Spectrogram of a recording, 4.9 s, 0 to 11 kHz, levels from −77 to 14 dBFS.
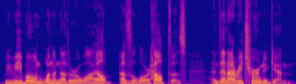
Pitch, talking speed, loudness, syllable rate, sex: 170 Hz, 195 wpm, -19 LUFS, 6.2 syllables/s, male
